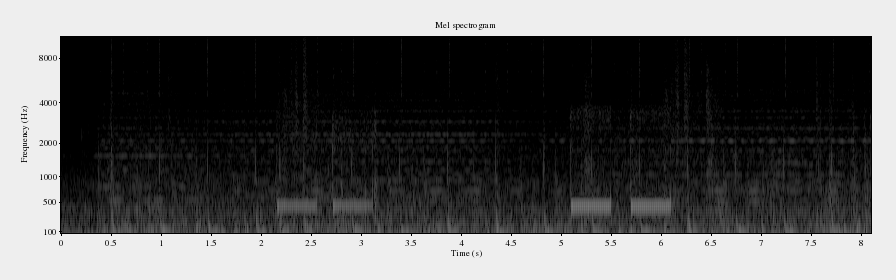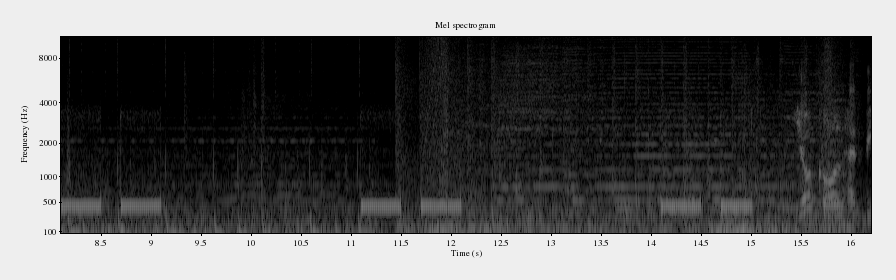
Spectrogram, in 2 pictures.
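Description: An unanswered phone call rings out as a repeated double-pulse ringback tone at steady intervals. A voice talks over the whole stretch, and a burst of noise comes near the end.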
